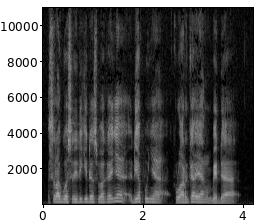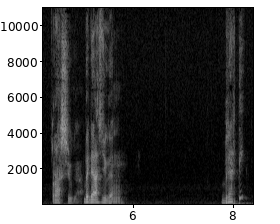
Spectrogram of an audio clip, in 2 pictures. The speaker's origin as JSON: {"language": "Indonesian", "town": "Banjarmasin", "region": "South Kalimantan", "country": "Indonesia", "said": "gue dari Banjarmasin gue"}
